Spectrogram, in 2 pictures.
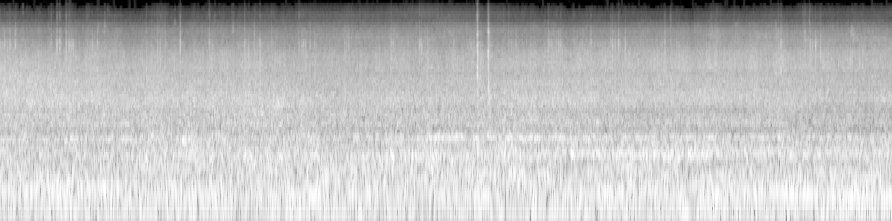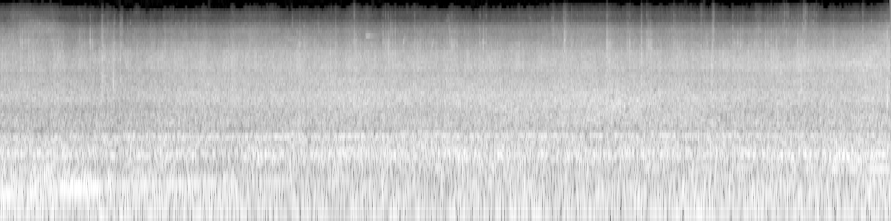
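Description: Wind rushes loudly past a moving rider.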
